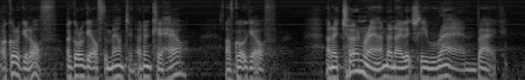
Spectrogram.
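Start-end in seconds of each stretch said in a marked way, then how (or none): none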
